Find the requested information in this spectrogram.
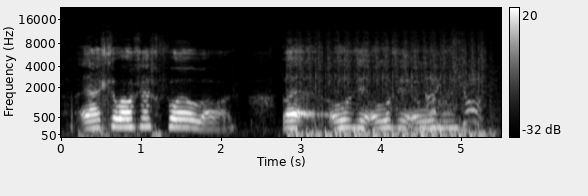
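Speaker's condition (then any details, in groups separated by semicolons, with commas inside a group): Cerebral palsy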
